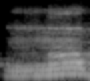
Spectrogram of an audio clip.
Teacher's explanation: इसलिए अंग नहीं बोला जाएगा, न बोला जाएगा। शुद्ध उच्चारण न है, अंग नहीं। ग उसमें नहीं आना चाहिए।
